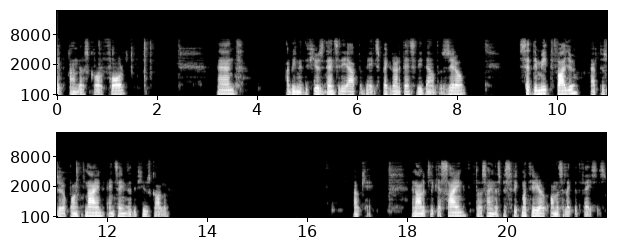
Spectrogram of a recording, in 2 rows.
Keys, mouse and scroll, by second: 4.0-5.7 drag, 18.0-19.1 middle drag, 19.1-21.0 drag.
